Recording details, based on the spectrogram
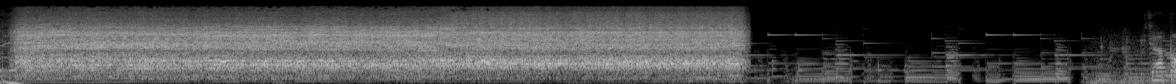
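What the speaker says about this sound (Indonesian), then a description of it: "Langsung aja kita keringkan." A hair dryer blows steadily on hair freshly treated with keratin at home, a loud continuous whoosh for about seven seconds that stops abruptly and gives way to quieter handling noises.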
